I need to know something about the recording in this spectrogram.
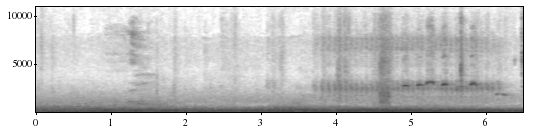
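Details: Honda pressure washer that sat all year in a basement, after carburetor cleaning (it had a little water in it), hooked up outdoors: a steady, even rumble with no misses or surging; normal running.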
